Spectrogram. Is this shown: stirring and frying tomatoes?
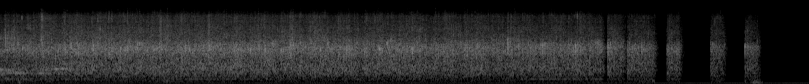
no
